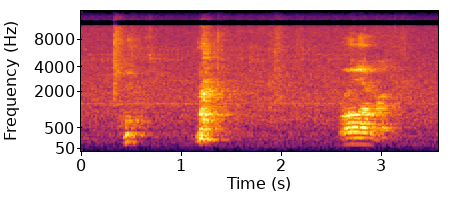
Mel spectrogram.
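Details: A Cocker Spaniel that knows tricks talks back in three short, moaning, voiced grumbles instead of obeying a repeated "roll over" command.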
